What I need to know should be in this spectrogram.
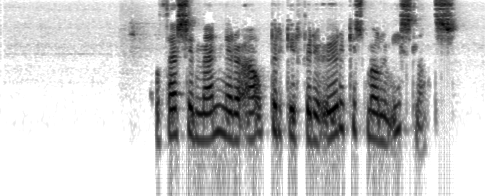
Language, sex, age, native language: Icelandic, female, 40-49, Icelandic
